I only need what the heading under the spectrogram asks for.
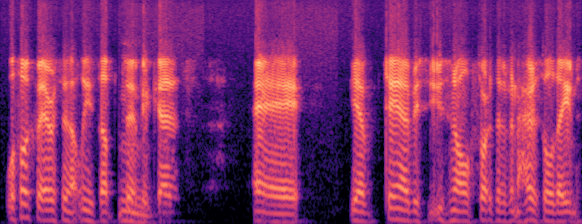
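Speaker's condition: No condition

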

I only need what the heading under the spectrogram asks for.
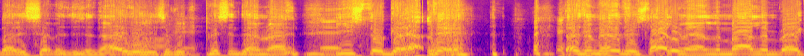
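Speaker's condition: Cerebral palsy

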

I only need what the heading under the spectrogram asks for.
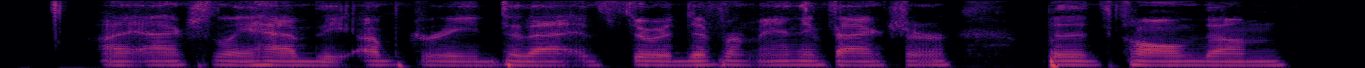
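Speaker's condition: Spastic cerebral palsy; smart drive wheelchair system with scroll wheel speed control

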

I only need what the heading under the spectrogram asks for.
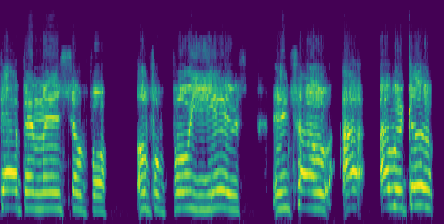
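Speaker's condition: Cerebral palsy; doctor told mother of diagnosis

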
